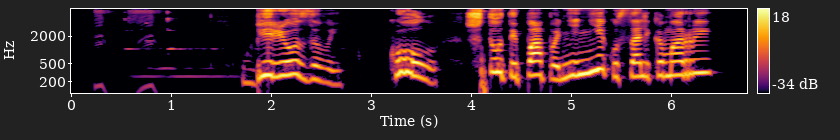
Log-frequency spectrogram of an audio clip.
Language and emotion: Russian, angry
